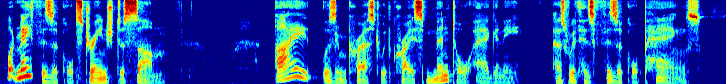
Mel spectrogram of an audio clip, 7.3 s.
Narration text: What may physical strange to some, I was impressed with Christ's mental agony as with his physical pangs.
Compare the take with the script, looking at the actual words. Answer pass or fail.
pass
